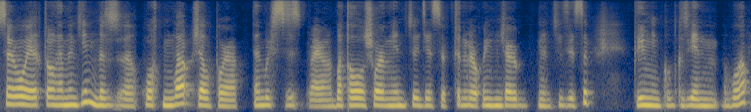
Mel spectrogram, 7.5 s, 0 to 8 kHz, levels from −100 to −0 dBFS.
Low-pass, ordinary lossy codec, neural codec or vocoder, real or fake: none; none; codec, 16 kHz, 0.5 kbps, FreqCodec, larger model; fake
